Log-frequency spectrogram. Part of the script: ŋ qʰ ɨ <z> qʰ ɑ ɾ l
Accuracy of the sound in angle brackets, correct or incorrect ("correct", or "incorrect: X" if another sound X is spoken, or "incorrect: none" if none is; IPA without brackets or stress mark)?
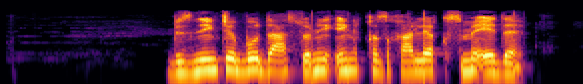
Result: correct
